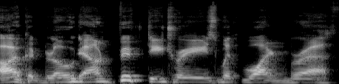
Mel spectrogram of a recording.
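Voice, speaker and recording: A man does a booming, rumbling put-on character voice, fairly low in pitch and at a very slow pace. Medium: read story. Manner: boastful, loud.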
